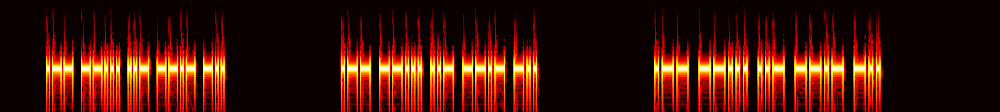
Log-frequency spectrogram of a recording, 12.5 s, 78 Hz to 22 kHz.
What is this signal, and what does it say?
Morse code, heard as a keyed tone, about 30 wpm, 700 Hz. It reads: W7UQD W7UQD W7UQD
